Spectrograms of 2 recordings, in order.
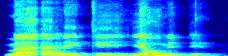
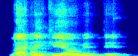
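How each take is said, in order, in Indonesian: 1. Vokal pertama pada Maliki dibaca panjang. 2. Vokal pertama pada Maliki dibaca pendek.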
